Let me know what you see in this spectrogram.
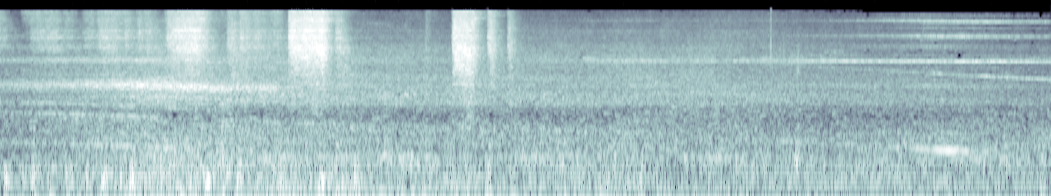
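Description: An electric multiple unit train running past and into the platform: a rumble of wheels on rail, loudest about two seconds in, with two short hisses about two and a half and four and a half seconds in. Near the end a whine falls in pitch as the train slows to a stop.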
